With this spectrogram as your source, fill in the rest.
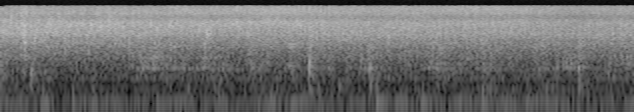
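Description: Turmeric, cumin and chili paste sizzle steadily in hot oil while being stirred for a pabda fish curry, with a continuous frying hiss and occasional soft scrapes of the spatula.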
